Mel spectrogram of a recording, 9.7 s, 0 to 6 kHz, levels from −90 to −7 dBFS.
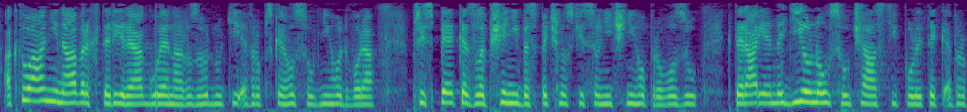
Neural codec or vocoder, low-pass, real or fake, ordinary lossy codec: none; 5.4 kHz; real; none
